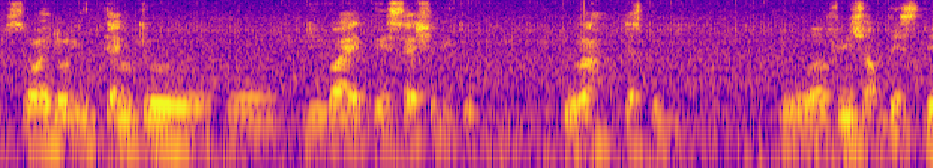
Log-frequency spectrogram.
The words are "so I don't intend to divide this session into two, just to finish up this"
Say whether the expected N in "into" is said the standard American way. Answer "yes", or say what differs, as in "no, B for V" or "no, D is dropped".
no, N is dropped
